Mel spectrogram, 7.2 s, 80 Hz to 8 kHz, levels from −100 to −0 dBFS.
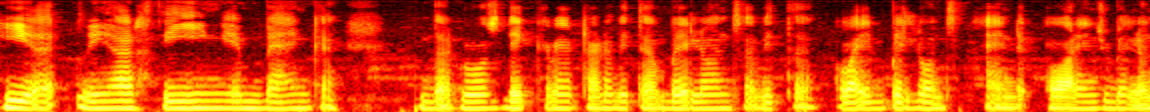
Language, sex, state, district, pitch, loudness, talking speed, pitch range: English, female, Chandigarh, Chandigarh, 185 Hz, -18 LUFS, 140 wpm, 180-190 Hz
